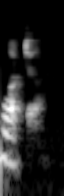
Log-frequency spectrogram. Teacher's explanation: So you need to round your lips for the w. You need to drop your jaw down for the a. You need to lift your tongue to say the t, make a contact to the palate, and then again round your lips and with the tongue going the optimal position to say r.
